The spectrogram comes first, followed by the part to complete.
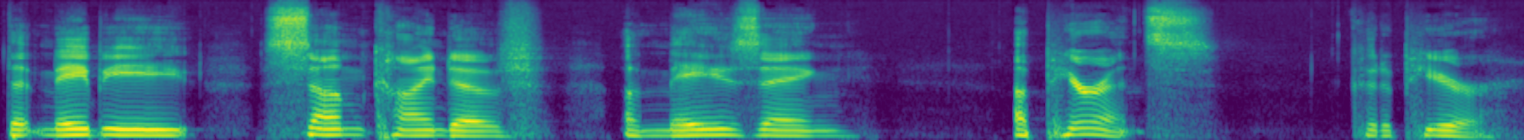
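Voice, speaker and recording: Slow, gentle pastor guiding a meditation. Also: male voice, fairly high pitch, steady tone, clean tone, no room sound. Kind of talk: sermon with guided imagery. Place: church sanctuary.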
